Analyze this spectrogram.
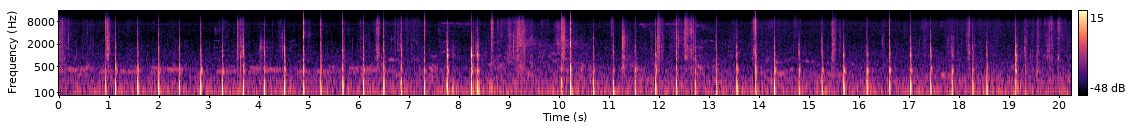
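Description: A rubber ball thumps against a wall and the ground in a quick, steady rhythm.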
